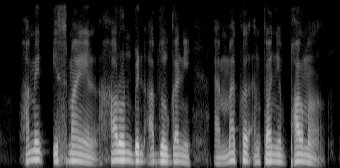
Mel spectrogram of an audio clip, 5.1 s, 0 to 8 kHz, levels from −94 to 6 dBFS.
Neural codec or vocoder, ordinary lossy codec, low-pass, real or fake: autoencoder, 48 kHz, 128 numbers a frame, DAC-VAE, trained on Japanese speech; Opus, 24 kbps; 7.2 kHz; fake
